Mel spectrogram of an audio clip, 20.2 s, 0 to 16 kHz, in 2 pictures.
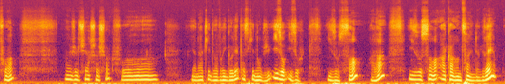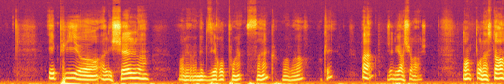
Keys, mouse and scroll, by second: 0.9-1.7 scroll up 2, 2.4 scroll up 2, 3.0-3.8 scroll down 4, 4.1 scroll down 2, 4.9 scroll down 2, 6.7 click, 8.2 click, 9.9 KP_4, 10.2 KP_5, 13.2 click, 14.3 KP_0, 14.6 KP_Decimal, 15.2 KP_5, 16.6 click.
